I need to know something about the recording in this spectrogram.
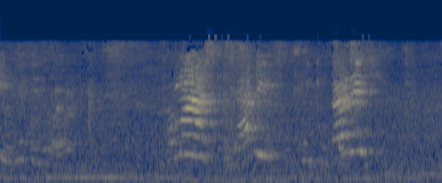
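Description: High-pitched children's voices calling out without clear words, loudest about halfway through and again near the end, over a low steady hum.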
